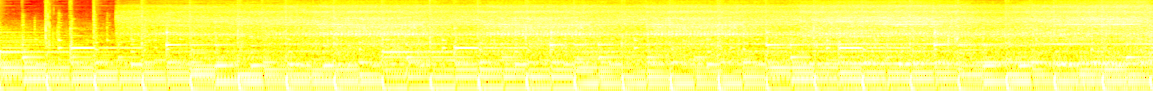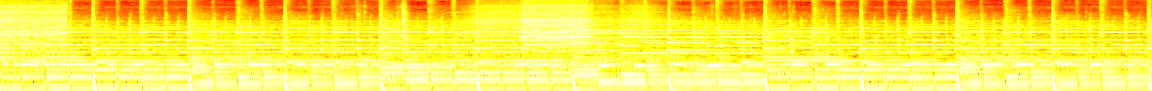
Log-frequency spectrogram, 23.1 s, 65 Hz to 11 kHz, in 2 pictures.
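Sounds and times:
background music with beat: 0:00.0 - 0:23.0
vacuum motor whine: 0:01.2 - 0:12.2, 0:15.5 - 0:18.7.

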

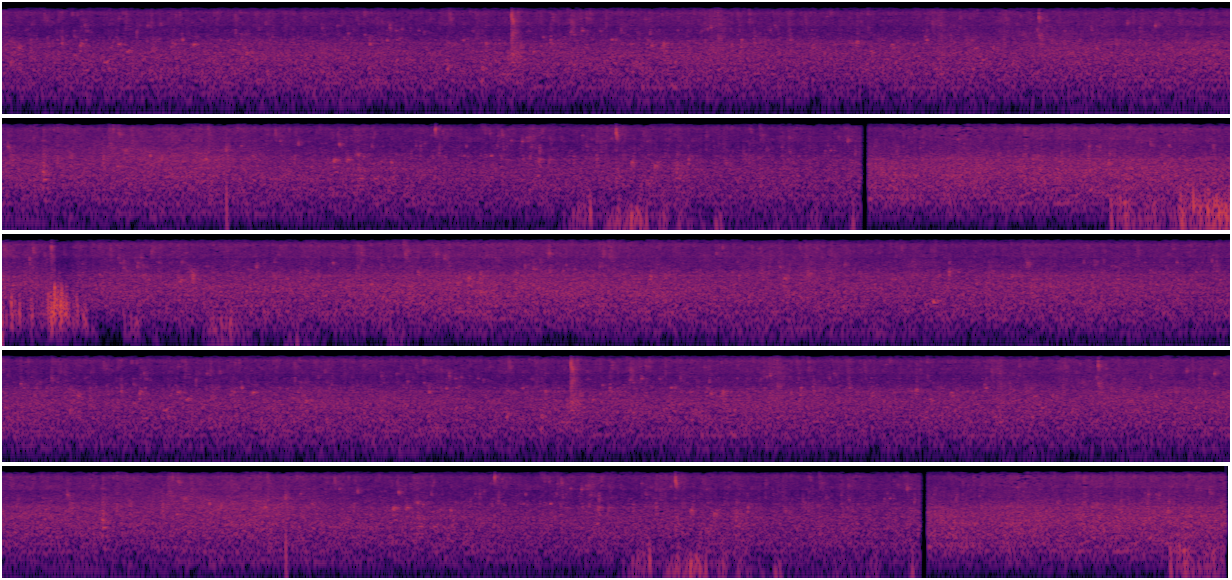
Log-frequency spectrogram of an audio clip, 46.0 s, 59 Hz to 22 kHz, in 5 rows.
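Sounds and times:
steady rain falling: 0:00.0 - 0:46.0
raindrop ticks: 0:03.6 - 0:05.8, 0:09.2 - 0:10.2, 0:30.9 - 0:32.5, 0:37.2 - 0:38.2.

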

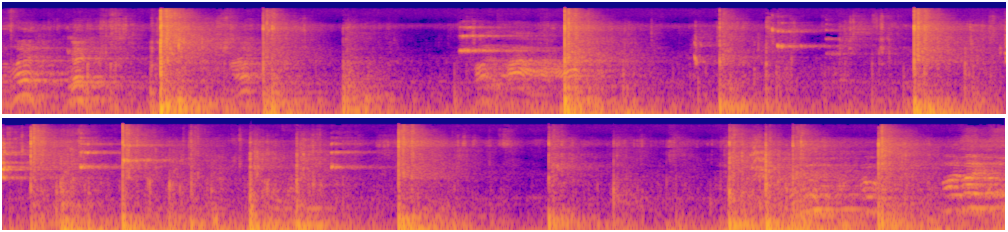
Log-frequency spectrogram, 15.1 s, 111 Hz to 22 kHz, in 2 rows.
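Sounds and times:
short high squeaks: 0:03.4 - 0:03.9, 0:05.2 - 0:06.8, 0:07.5 - 0:08.8, 0:09.9 - 0:10.4.

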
